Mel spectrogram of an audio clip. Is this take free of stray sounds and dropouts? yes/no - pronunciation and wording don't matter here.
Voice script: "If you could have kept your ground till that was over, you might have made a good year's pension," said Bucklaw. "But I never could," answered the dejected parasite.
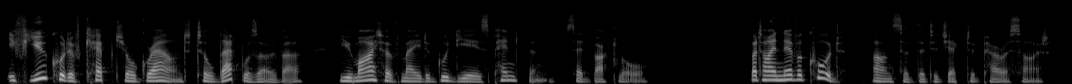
no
